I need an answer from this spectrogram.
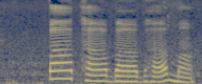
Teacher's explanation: और पा वर्ग में देखिए प, फ, ब, भ, म, इसका उच्चारण स्थान है ओठ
